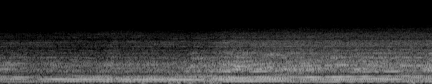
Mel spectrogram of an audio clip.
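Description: A NASCAR Cup car's V8 engine running at speed on the in-car camera feed, heard through a television speaker. The note holds steady, with small rises and falls in pitch as the car accelerates.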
